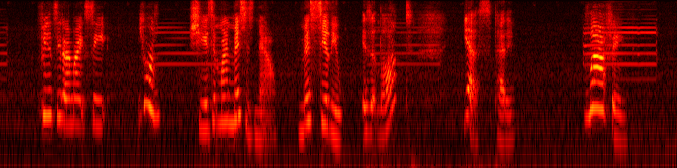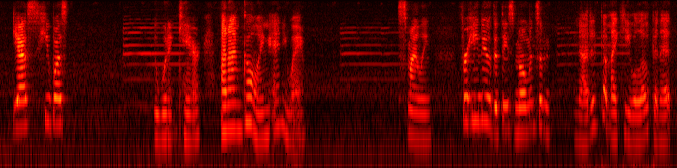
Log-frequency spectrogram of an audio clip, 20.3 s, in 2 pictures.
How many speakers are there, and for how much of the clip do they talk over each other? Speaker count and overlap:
3, no overlap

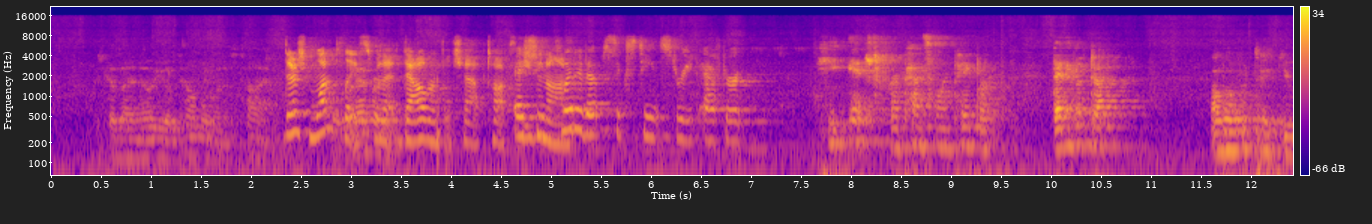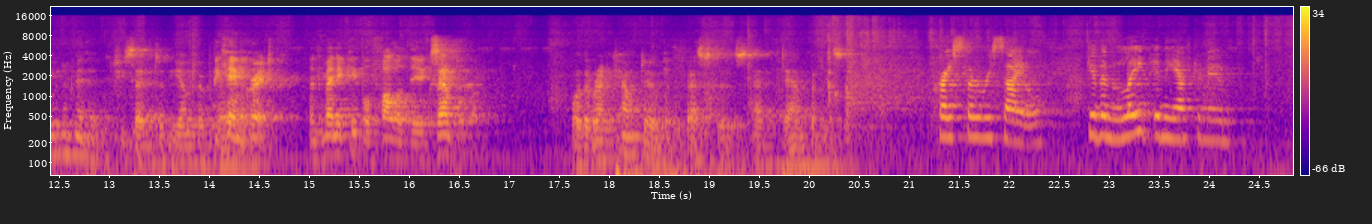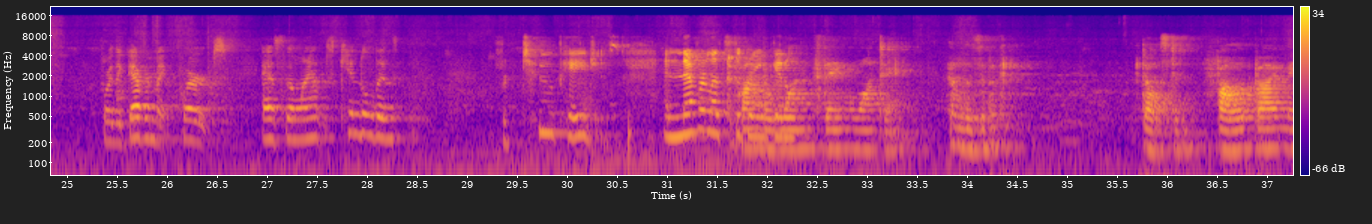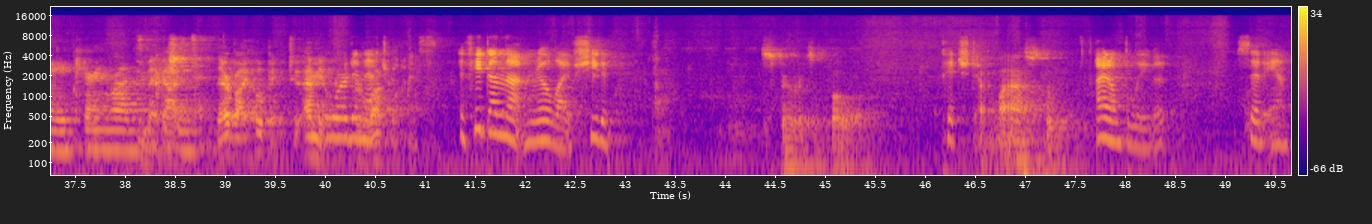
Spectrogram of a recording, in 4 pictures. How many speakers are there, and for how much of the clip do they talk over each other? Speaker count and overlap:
6, about 12%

